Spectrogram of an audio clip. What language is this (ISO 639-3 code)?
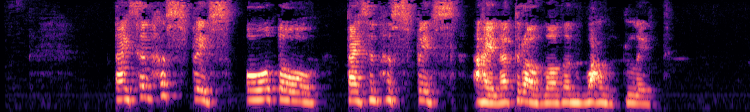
cym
